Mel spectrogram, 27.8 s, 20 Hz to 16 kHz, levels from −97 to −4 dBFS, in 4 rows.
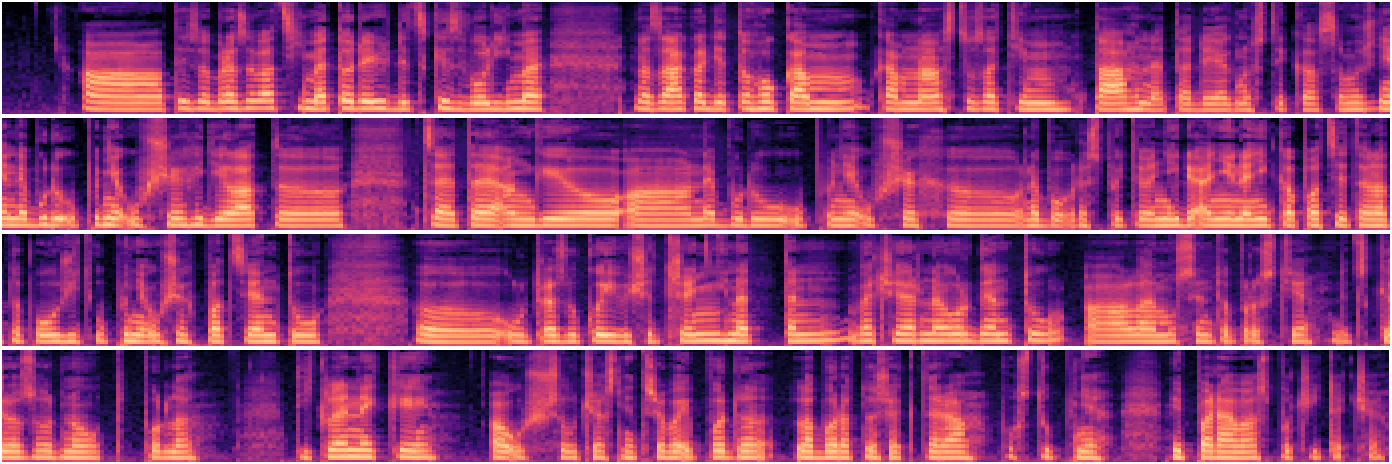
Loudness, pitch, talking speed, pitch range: -19 LUFS, 205 Hz, 160 wpm, 195-215 Hz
